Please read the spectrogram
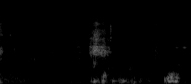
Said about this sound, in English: Is that you with a ticking clock, Marty, in your office?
